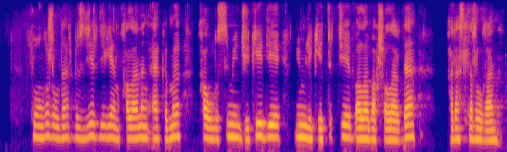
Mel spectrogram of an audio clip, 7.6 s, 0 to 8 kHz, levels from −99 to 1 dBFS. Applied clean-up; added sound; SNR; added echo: neural mask model Resemble Enhance denoiser.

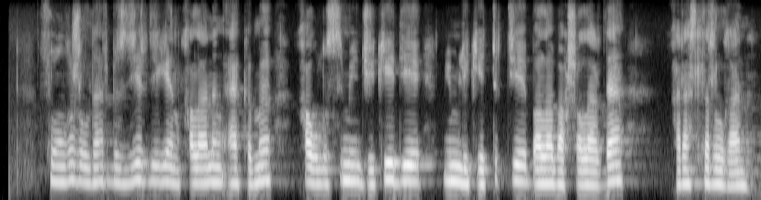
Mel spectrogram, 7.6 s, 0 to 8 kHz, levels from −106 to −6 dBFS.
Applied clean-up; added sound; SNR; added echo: none; none; none; none.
